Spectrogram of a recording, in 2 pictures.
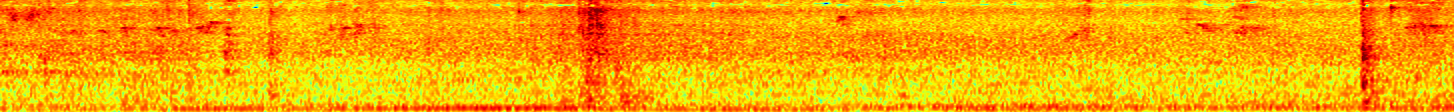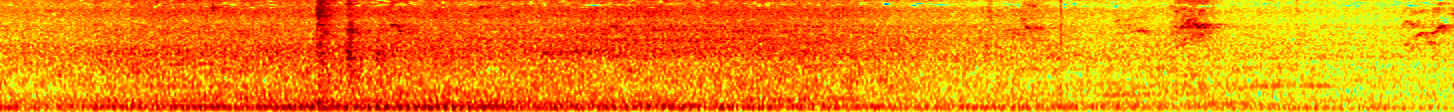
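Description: Tabby mother cat purring close to the microphone, a steady low rumble that swells louder in the middle and eases off toward the end.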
